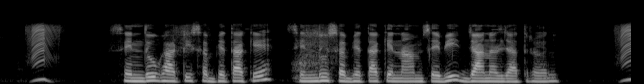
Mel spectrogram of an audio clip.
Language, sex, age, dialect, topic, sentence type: Bhojpuri, male, 25-30, Western, agriculture, statement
